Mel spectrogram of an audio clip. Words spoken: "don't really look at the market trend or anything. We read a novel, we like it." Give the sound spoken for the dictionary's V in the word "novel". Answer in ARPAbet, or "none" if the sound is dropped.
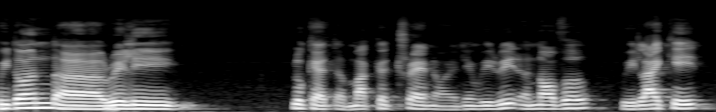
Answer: V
